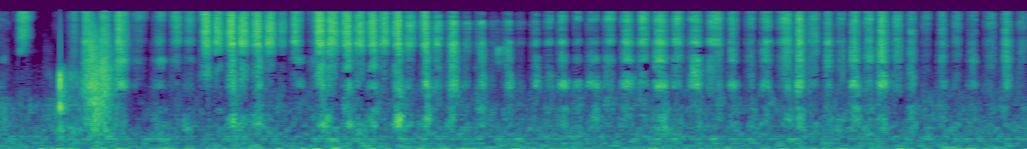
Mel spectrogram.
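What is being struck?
Paper sheet on a table, scratched by a wooden colored pencil.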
